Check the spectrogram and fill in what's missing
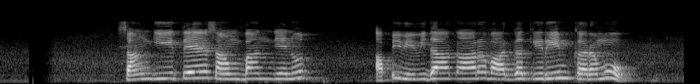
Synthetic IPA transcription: saŋɡiːt̪ejsamband̪jenut̪̚ | apiʋiʋid̪aːkaːɾəʋarɡəkiɾiːmkəɾəmu

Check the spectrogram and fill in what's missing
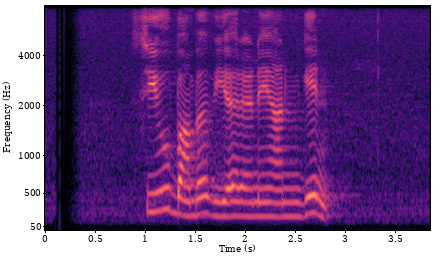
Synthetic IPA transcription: sijubambəʋijəɾənejanɡen

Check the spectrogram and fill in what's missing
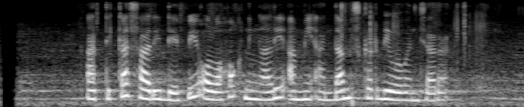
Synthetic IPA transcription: ʔart̪ikasaɾidɛfiɔlɔɦɔk̚niŋaliʔamiʔadamskərdiwawaɲt͡ʃaɾa

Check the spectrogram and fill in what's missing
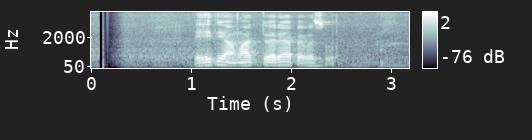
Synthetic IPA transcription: eɦit̪iamaːt̪jʋɐɾejaːpæʋəsṵʋə̰

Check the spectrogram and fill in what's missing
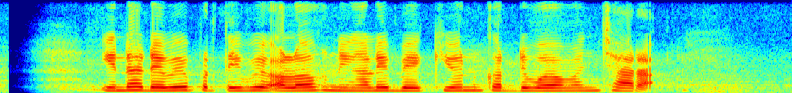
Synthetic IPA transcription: ʔindahdewepərt̪iwiɔlɔk̚niŋalibekiʊnkɨrdiwawawaɲt͡ʃaɾa̰

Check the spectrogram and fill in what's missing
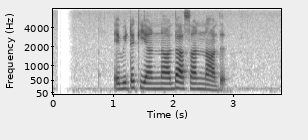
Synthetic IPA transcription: eʋiʈəkijanːaːd̪əasanːaːd̪ə̰

